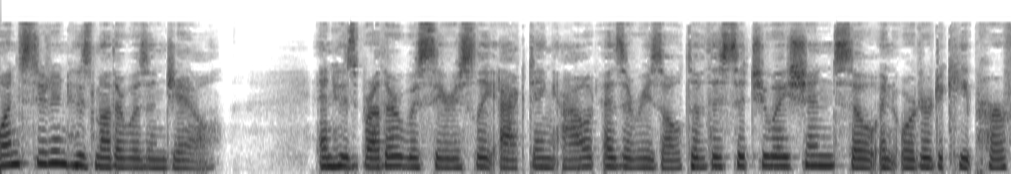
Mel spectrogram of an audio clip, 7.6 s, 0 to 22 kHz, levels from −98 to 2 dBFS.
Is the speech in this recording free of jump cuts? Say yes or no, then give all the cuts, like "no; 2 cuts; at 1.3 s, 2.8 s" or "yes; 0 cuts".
yes; 0 cuts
